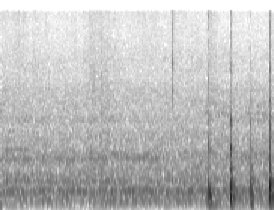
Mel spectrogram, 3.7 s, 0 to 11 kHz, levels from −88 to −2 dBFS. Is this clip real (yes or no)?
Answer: yes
